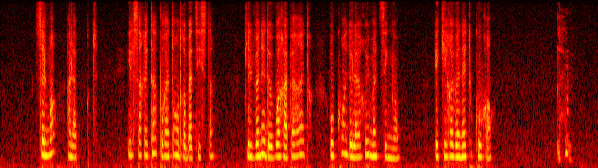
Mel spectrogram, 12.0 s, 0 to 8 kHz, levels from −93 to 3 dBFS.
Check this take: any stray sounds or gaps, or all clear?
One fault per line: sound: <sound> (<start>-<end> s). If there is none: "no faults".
sound: dropout (1.6-1.7 s)
sound: cough (11.1-11.5 s)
